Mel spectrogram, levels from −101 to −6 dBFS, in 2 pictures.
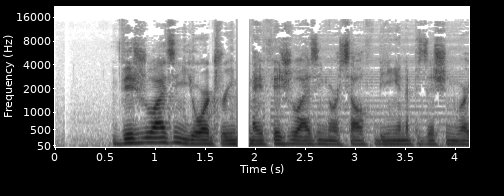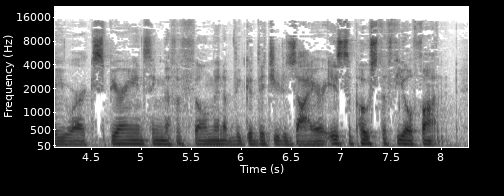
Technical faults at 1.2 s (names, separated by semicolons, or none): GSM signalling bursts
